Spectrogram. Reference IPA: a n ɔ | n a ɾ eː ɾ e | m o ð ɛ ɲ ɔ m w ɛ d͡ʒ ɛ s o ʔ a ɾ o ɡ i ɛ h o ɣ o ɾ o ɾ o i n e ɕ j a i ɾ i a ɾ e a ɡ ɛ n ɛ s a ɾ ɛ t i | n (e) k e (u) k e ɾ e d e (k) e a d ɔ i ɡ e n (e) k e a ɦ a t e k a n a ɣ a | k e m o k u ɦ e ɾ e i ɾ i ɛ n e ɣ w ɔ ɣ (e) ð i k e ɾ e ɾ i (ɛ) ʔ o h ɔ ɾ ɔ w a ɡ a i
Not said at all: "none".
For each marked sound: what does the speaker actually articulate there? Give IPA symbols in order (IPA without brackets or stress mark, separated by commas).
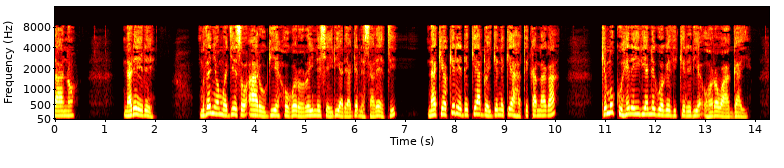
a, ɔ, k, e, e, ɛ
